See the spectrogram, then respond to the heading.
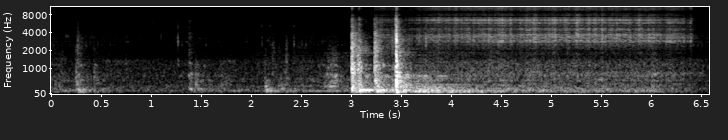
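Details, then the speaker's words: Sharp R-350E inverter microwave oven (bought 2023, 240 V supply): after soft clicks, a harsh, hissy electrical buzz holds steady, sounding like a short; waveguide, magnetron and HV transformer were checked, and the fault was the power supply relay on the incoming circuit. "that's what I'm talking about so that buzzing sounds like an electrical short so I'm going to pull it apart and see if I can find what the problem is"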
